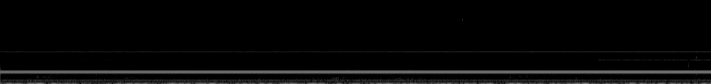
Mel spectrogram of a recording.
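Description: A clean, steady mid-pitched test tone over a faint low hum, with no buzz or rattle: the speaker is reproducing properly.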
